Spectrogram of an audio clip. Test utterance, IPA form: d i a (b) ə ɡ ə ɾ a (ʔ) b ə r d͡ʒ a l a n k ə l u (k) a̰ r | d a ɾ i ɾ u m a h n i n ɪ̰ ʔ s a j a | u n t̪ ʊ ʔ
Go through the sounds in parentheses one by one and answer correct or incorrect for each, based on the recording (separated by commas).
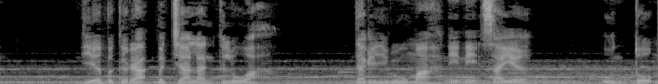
correct, correct, incorrect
